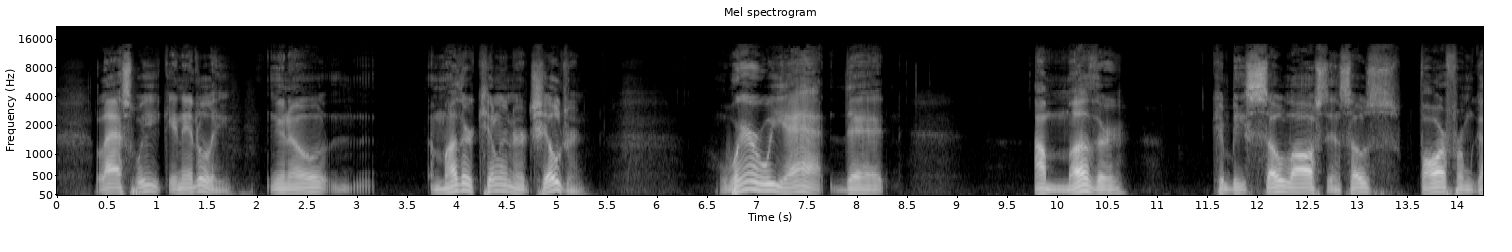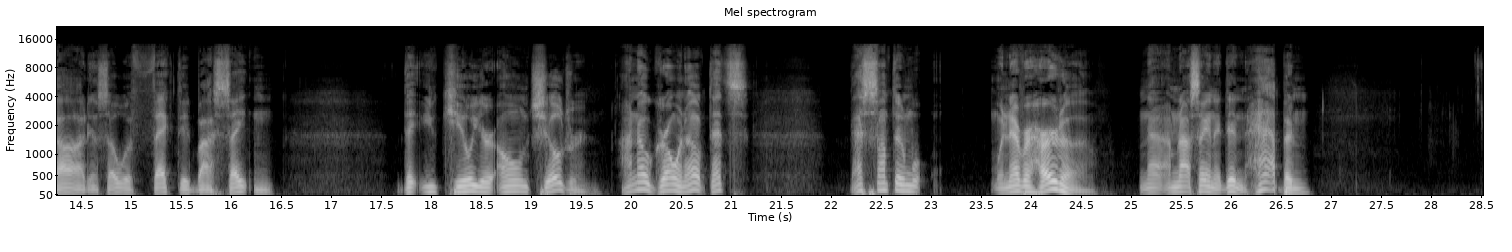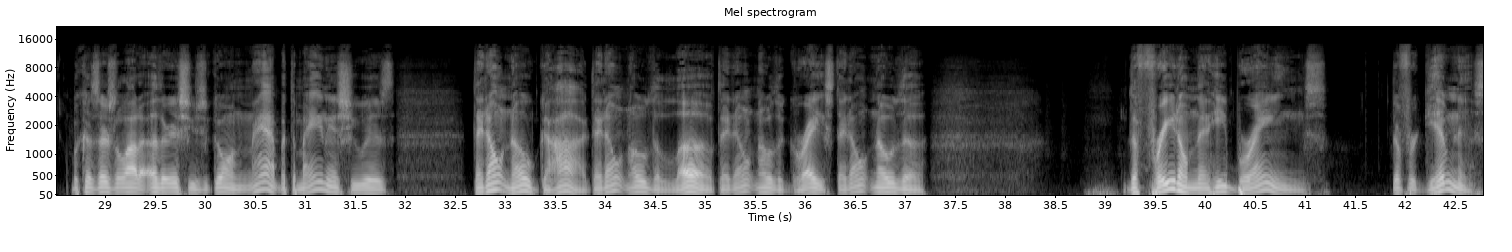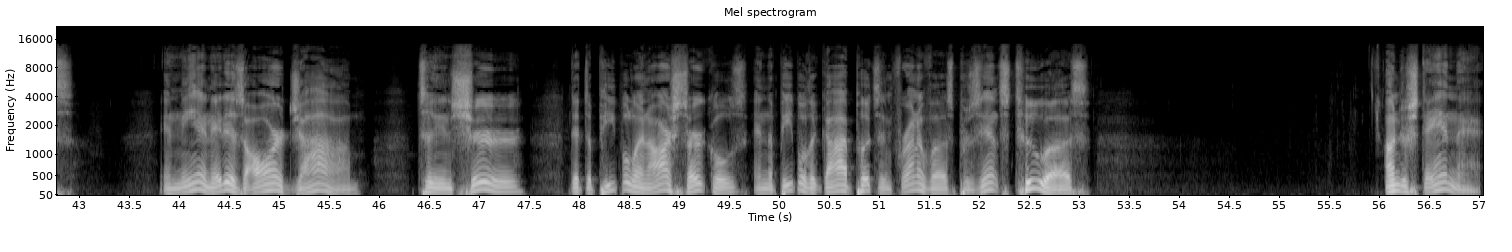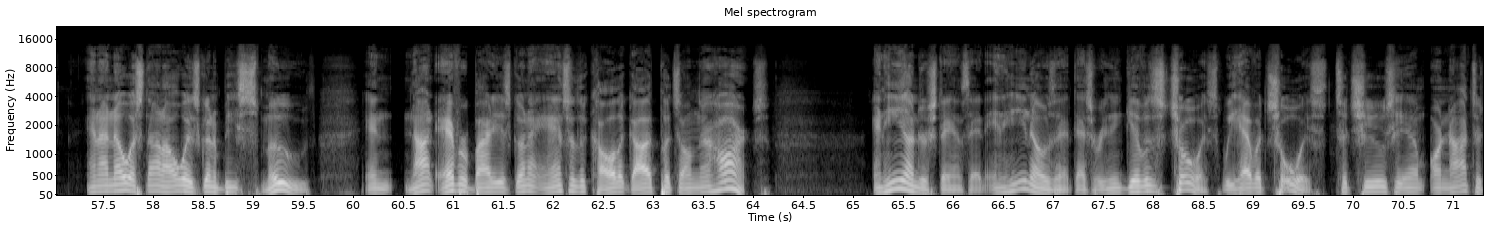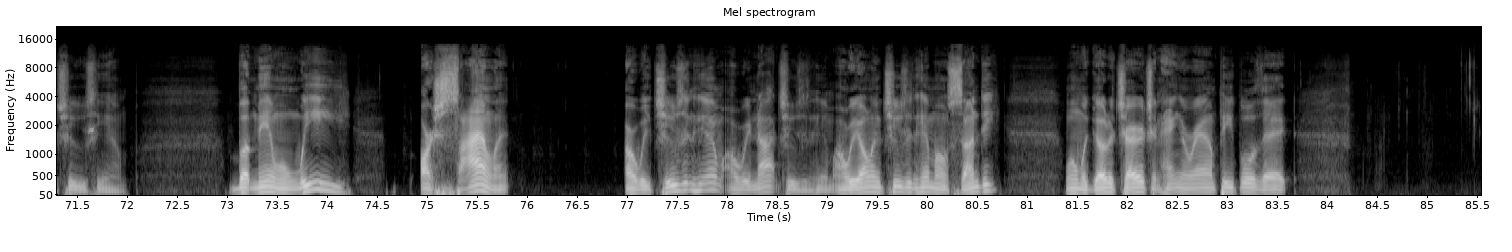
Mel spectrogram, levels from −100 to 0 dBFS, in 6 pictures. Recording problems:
none

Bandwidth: 14 kHz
